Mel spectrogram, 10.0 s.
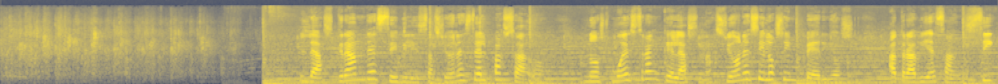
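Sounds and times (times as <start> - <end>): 
audience applause: 0.0 - 2.6
speech: 3.0 - 9.9.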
